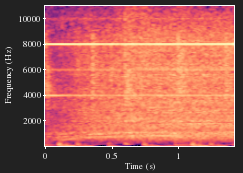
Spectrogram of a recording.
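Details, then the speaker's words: Lathe motor on a new IEK Control A310 220V single-phase 2.2 kW VFD, vector-mode autotune run unloaded at idle from nameplate data: rapid low thumping clicks about five per second under a thin high drive whine; normal, tuning completes. "вот теперь частотник тестирует двигатель сам по себе, то есть без моего участия. Слышите, щелкает в двигателе. Все, настроился."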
